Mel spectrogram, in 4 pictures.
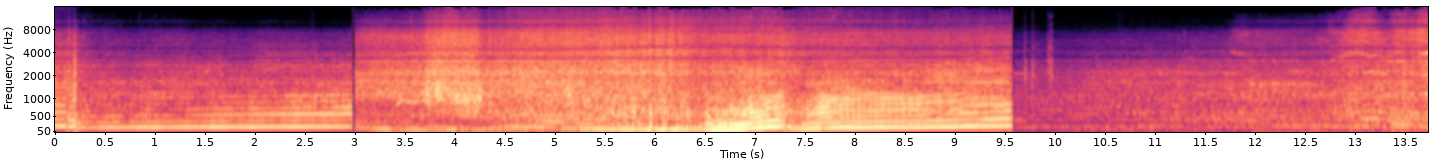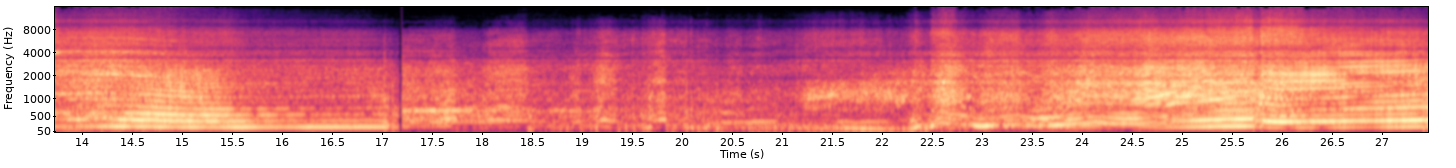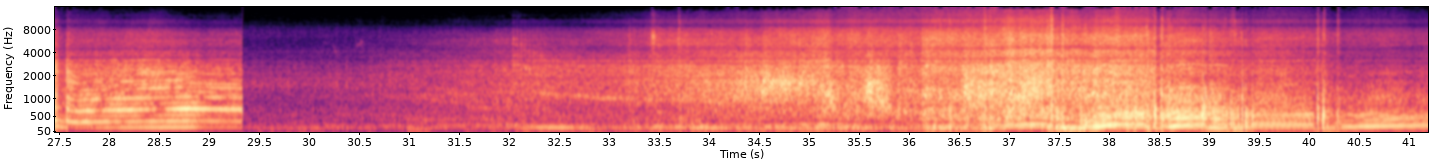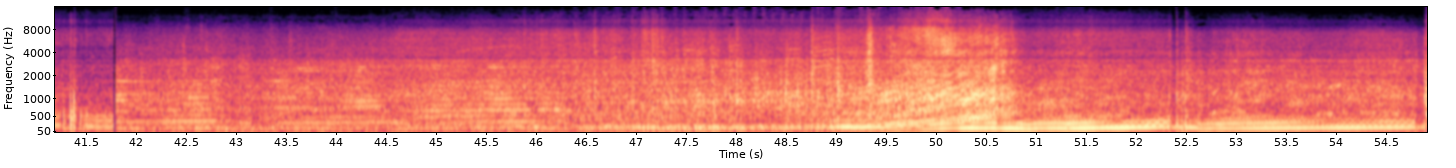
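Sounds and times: rally car engines revving past: 0.0 - 9.6, 10.4 - 29.4, 31.5 - 54.9.

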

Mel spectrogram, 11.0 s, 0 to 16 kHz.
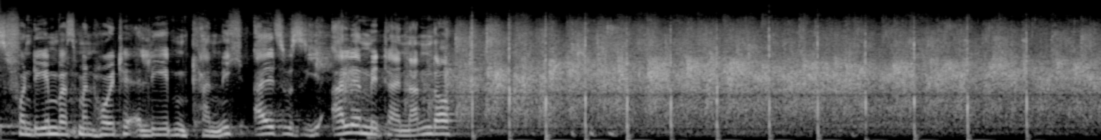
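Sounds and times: audience applause: 4.1 - 11.0
person clapping close by: 4.4 - 11.0.

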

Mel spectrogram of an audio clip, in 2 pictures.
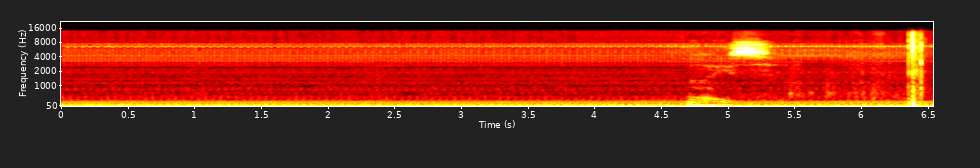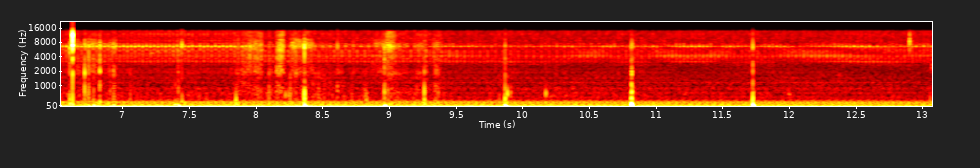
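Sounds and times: low electrical hum: 0.0 - 13.0.

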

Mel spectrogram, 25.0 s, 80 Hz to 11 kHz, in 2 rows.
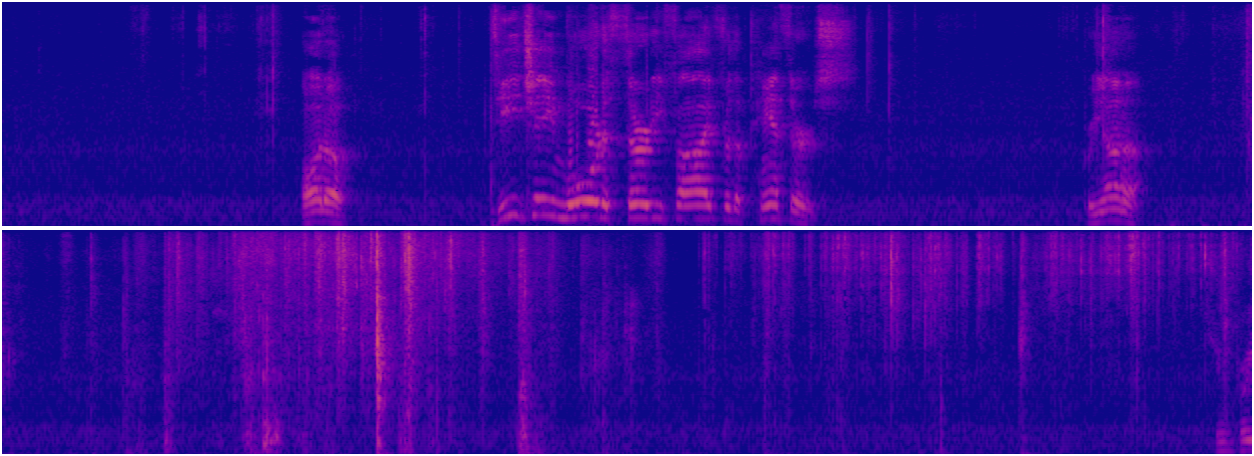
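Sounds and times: cards snapping and rustling: 14.3 - 17.4, 19.5 - 25.0
card wrappers tearing and crinkling: 14.5 - 17.4, 19.5 - 25.0.

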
